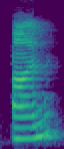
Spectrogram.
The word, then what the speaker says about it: unsafe: I think this is an example of a silent E that's going to tell the main vowel what sound it should make. That means the A will probably make the long A sound in that syllable.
